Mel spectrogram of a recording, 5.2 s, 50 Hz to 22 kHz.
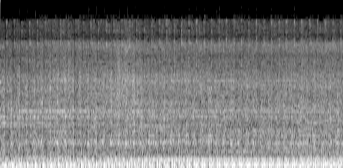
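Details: New 2023 Royal Enfield Bullet 350 Military Black single on its stock exhaust, idling: a steady, deep thump with an even, unhurried beat and no ticks or rattles; owner says the note opens up after 5,000–10,000 km; normal exhaust sound.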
